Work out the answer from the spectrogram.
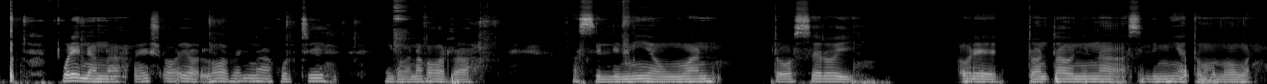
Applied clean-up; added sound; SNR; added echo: neural mask model Resemble Enhance denoiser.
